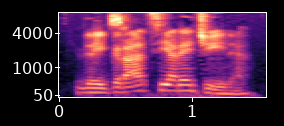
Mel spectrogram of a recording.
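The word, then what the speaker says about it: Dei Gratia Regina: And I'll be right back because I think he said that incorrectly. Yeah, he said that incorrectly. Dei Grazia Regina. Yeah. Dei Grazia Regina. That's how he's supposed to pronounce it, but anyways.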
